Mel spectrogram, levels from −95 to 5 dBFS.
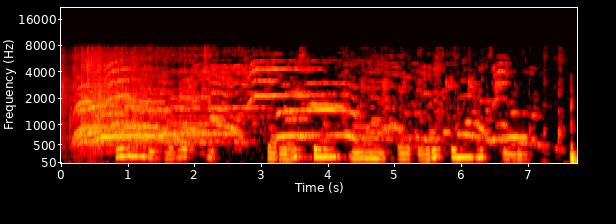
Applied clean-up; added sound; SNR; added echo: classical method Wiener filter.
